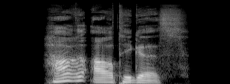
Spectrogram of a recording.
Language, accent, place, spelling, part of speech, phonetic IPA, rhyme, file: German, Germany, Berlin, haarartiges, adjective, [ˈhaːɐ̯ˌʔaːɐ̯tɪɡəs], -aːɐ̯ʔaːɐ̯tɪɡəs, De-haarartiges.ogg
- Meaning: strong/mixed nominative/accusative neuter singular of haarartig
